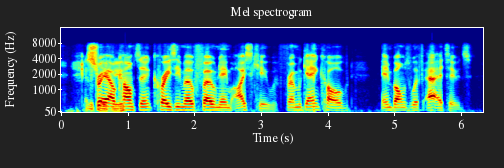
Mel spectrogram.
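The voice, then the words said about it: Put-on British accent, rapping. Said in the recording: “In the British accent.”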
